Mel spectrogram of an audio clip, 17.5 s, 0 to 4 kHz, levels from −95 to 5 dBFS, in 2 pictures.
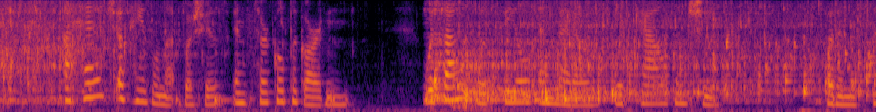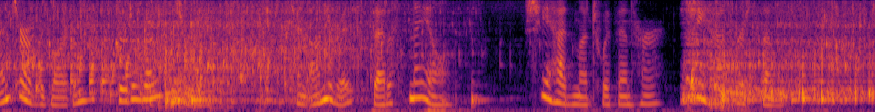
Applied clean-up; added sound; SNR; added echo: none; Toilet flush / Gurgling; 1 dB; none.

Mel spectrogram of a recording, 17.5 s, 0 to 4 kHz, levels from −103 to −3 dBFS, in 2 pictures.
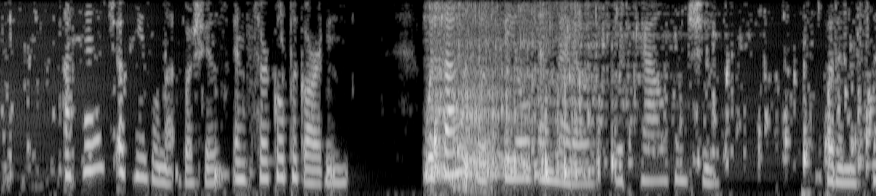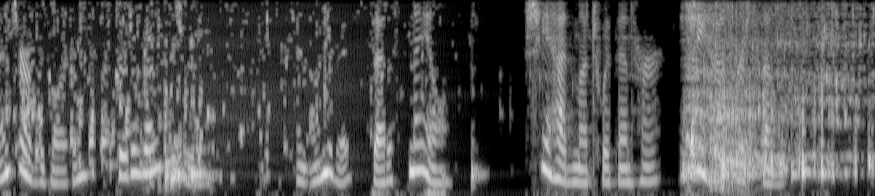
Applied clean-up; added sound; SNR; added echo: classical method spectral subtraction.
